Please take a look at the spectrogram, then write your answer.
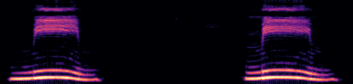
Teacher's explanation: மீமுடைய மகர பிறப்பிடம் இரு உதடுகளின் காய்ந்த பகுதியிலிருந்து பிறக்கப்படுகிறது அதாவது நம்மளுடைய இரண்டு உதடு இருக்கு இல்லையா அதோட வெளிப்பகுதியிலிருந்து தான் நம்மளுடைய மீம்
